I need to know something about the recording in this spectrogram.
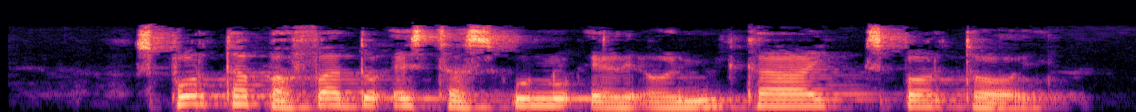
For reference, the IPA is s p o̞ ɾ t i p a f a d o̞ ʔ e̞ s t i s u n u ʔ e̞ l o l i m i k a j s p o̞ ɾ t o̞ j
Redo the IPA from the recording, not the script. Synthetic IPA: s p o̞ ɾ t a p a f a d o̞ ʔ e̞ s t a s u n u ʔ e̞ l o l i m i k a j s p o̞ ɾ t o̞ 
